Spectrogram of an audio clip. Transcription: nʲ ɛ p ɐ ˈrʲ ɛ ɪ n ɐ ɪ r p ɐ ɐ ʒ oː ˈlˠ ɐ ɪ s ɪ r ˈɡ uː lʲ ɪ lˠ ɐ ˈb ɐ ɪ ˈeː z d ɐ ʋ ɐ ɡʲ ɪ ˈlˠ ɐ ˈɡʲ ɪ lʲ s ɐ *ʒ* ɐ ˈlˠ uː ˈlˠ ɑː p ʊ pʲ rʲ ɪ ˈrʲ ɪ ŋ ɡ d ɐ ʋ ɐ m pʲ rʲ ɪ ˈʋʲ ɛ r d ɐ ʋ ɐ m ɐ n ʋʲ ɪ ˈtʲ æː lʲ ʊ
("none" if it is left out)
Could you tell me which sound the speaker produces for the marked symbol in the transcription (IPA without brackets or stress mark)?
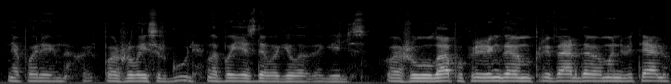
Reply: ʒ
